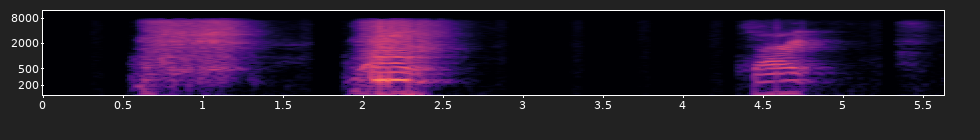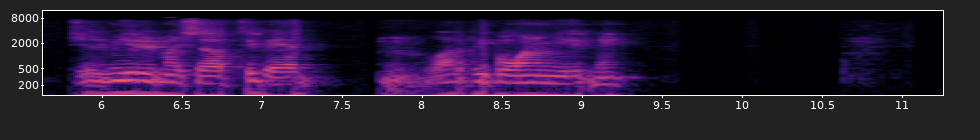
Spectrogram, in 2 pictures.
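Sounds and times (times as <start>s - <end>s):
person blowing their nose: 0.6s - 2.6s
speech: 1.9s - 2.2s, 4.4s - 4.9s, 5.8s - 9.4s.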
